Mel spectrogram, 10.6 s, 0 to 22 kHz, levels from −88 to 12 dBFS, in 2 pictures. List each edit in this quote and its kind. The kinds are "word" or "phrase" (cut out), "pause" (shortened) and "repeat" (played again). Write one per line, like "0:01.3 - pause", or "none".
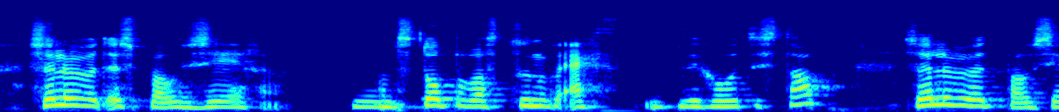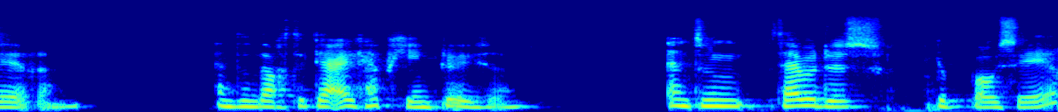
none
